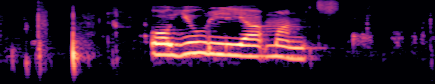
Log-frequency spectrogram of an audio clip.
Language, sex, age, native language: Icelandic, male, 10, Icelandic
